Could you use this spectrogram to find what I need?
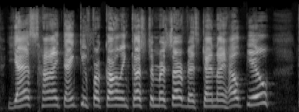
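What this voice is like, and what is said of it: Robotic customer service operator voice. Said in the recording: “Why do they have to use the operator sounding voice? ... What are they, hiring robots? ... This is not a real person's voice. ... The operator voice. The robot voice.”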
